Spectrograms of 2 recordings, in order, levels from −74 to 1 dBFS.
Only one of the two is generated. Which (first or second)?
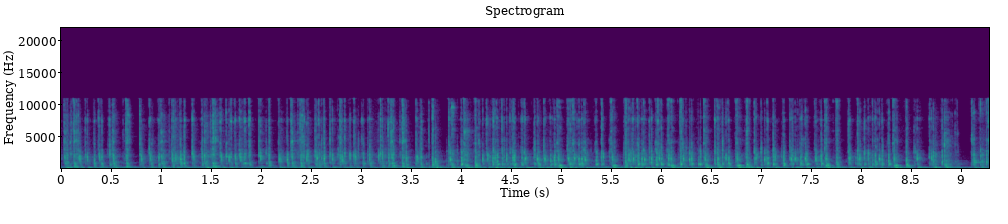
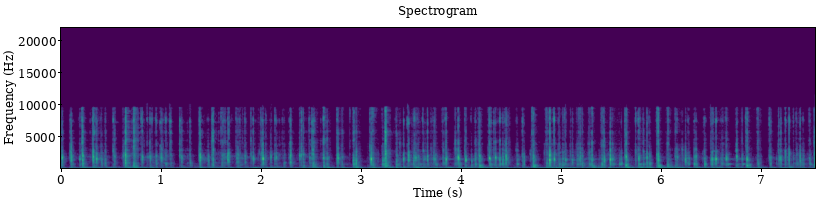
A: second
